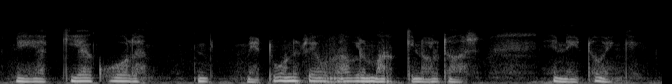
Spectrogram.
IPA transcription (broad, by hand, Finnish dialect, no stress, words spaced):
niː ækːijæː kuole m mie tuon ne seurɑːʋil mɑrkːinoil tɑːs jɑ niː toiŋki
